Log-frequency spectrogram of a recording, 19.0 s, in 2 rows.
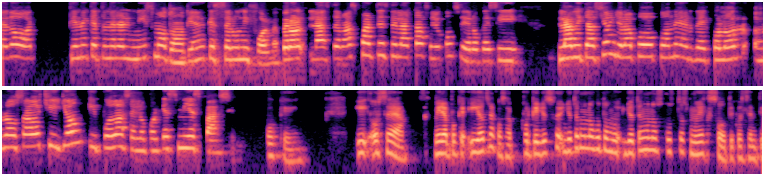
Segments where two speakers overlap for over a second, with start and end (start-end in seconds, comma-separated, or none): none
